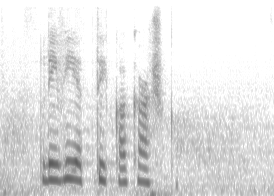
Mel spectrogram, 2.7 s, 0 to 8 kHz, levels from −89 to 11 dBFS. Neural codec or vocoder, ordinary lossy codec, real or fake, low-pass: codec, 16 kHz, 1 kbps, X-Codec, HuBERT features, trained on LibriSpeech; none; fake; 7.2 kHz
